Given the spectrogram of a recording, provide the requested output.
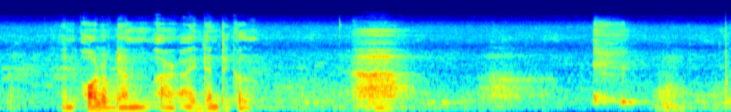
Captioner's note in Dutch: snakt naar adem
